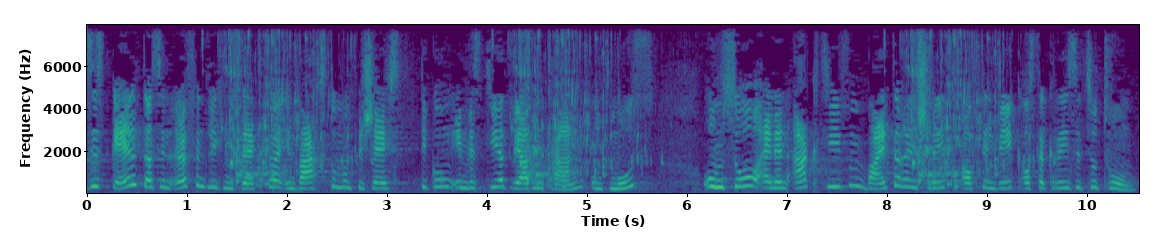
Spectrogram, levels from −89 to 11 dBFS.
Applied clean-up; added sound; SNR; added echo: none; Liquid; 12 dB; none.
